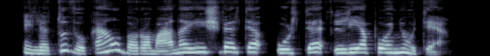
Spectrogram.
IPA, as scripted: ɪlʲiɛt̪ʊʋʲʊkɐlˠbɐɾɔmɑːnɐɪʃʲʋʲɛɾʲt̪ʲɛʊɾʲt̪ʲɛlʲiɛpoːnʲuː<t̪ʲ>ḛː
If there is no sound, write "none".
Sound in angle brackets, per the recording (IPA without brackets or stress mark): t̪ʲ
